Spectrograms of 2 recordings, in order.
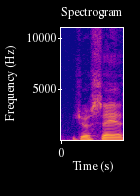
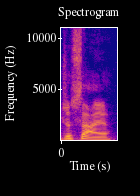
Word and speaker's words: Josiah: individually what your thoughts were about uh uh jose scott did i pronounce that right josiah josiah was close yeah and uh how you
